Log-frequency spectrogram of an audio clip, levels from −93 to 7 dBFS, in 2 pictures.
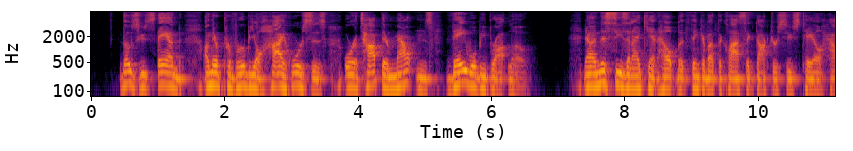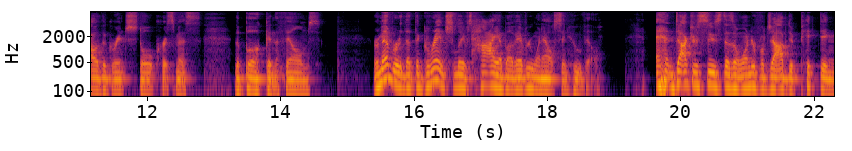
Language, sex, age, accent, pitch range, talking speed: English, male, 30-49, American, 100-130 Hz, 165 wpm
